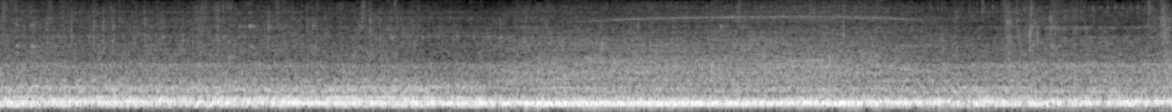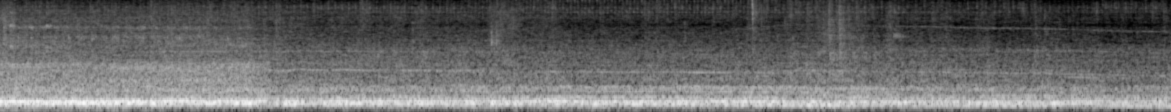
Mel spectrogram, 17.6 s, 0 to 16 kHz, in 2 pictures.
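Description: Scania N113CRB city bus's rear-mounted six-cylinder diesel engine running under way, heard from inside the passenger cabin. The engine note steps up about four seconds in and eases near eleven seconds, after which a faint falling whine sounds over it.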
